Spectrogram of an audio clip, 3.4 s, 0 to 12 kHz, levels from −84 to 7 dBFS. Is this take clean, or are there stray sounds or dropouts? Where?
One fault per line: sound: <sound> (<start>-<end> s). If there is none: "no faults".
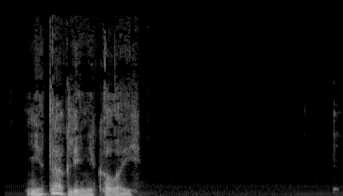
no faults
